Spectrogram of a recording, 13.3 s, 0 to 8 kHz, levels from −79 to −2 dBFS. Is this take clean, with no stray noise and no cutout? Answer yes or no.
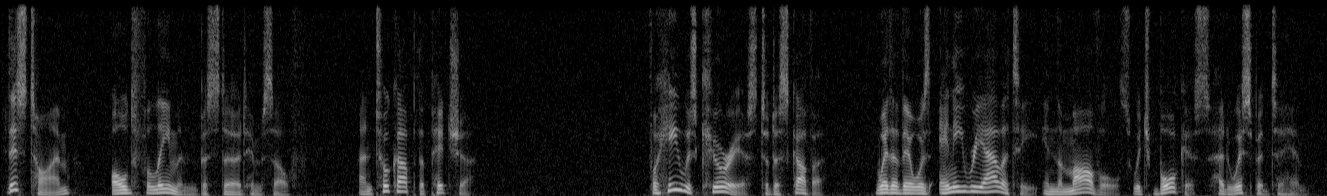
yes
